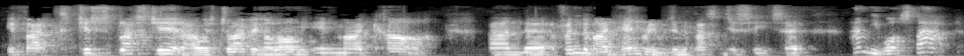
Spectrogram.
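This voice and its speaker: A middle-aged British man, a management consultant, presenting a business webinar with lively, anecdotal, punchy delivery. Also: medium pitch, brisk, slight background noise. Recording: dull lo-fi recording.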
